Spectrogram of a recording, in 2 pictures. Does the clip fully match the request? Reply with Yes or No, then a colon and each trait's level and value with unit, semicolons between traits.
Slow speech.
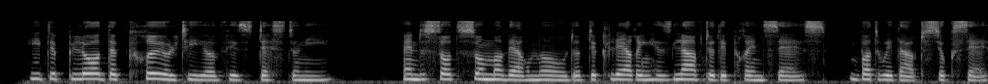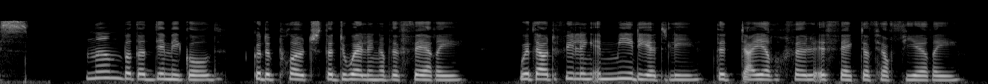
Yes: slow, 130 wpm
